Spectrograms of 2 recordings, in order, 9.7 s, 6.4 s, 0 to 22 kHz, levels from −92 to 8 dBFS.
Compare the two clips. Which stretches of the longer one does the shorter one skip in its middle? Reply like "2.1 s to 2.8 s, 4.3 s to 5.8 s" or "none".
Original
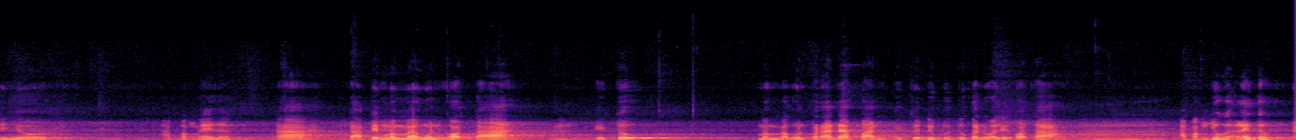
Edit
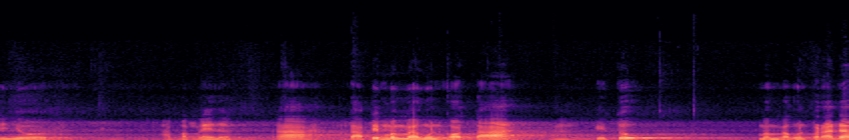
none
